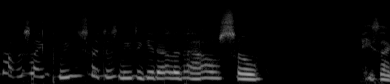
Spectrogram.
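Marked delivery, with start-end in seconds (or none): 0.6-2.3 mock tearful, crying, begging voice. Retelling asking their son for a drive, retelling a tearful plea. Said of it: "I'm crying".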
